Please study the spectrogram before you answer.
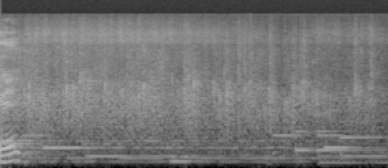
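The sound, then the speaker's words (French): A church audience applauding a visiting guest at a Sunday service: faint, steady clapping spread across the whole stretch, with sustained held tones beneath it. “Il est venu pour clôturer avec nous. Que Dieu te bénisse pour cette marque. Est-ce qu'on peut acclamer pour lui?”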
